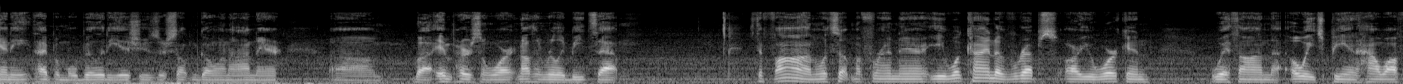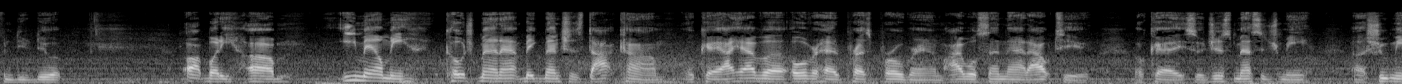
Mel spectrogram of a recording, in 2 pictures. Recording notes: Bench Talk LIVE: Out by the BBQ Pit!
